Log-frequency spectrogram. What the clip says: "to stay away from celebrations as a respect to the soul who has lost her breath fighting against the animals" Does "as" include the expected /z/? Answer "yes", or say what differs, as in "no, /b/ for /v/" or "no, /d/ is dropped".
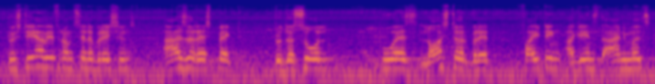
yes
